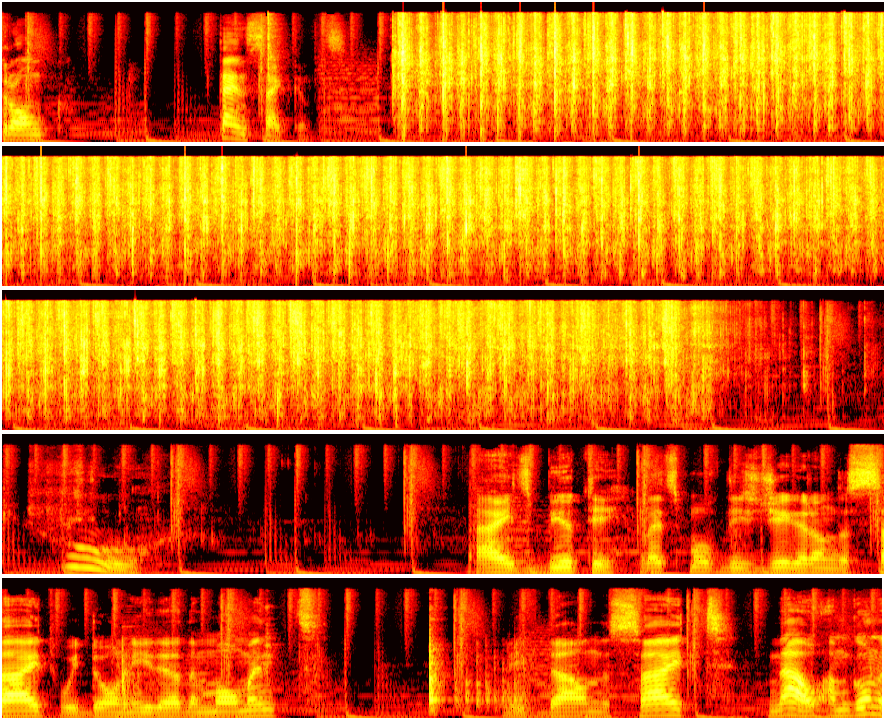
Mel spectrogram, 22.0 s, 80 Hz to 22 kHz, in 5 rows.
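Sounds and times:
background music: 0:00.0 - 0:22.0
ice rattling in metal shaker: 0:02.0 - 0:13.2.

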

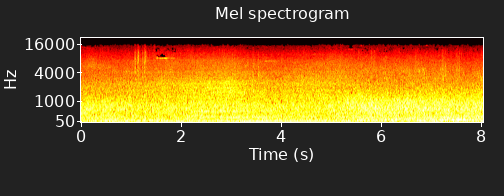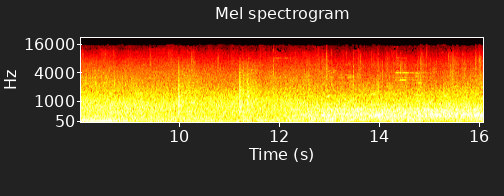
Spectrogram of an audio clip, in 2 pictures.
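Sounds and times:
passing cars rumbling: 0:00.0 - 0:16.0.

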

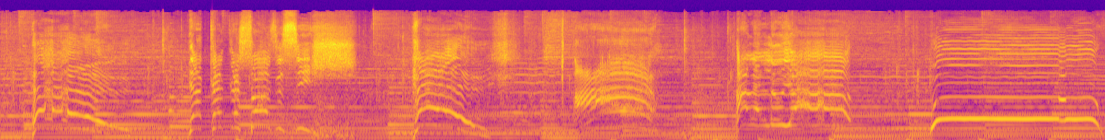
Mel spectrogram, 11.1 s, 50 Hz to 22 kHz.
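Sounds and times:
background music chords: 0:00.0 - 0:11.0.

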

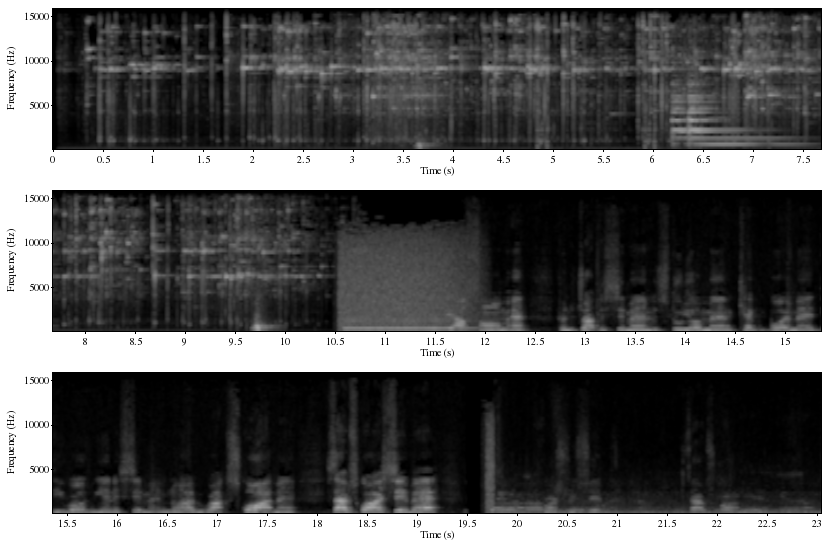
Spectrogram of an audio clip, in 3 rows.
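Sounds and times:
high glittering shimmer: 0:00.1 - 0:10.6
static hiss with steady tone: 0:10.5 - 0:12.7.

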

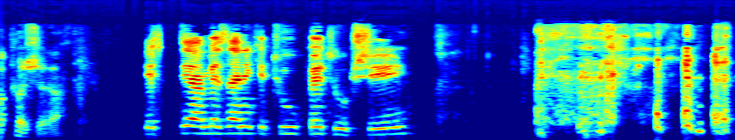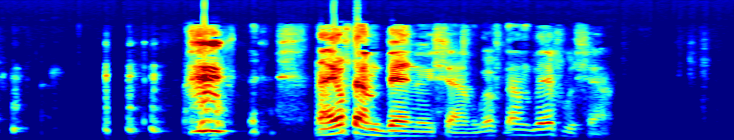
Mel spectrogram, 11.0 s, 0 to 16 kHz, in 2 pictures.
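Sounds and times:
person coughing: 0:06.9 - 0:07.6.

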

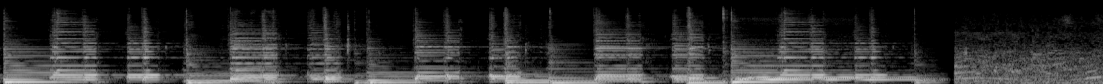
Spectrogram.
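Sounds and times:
acoustic guitar music: 0:00.0 - 0:09.5
street noise: 0:06.8 - 0:11.0.

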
